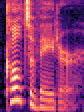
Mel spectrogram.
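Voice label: "cultivator", English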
